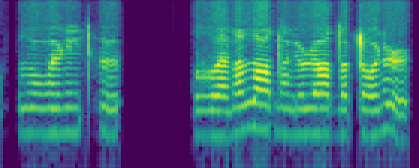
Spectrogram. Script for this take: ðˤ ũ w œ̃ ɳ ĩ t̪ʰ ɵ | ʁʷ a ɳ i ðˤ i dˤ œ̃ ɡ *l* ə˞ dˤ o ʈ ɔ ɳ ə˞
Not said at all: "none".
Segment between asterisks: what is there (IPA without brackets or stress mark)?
ɹ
